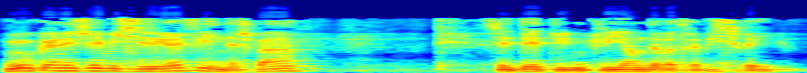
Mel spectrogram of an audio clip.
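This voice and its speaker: An actor playing a methodical, dogged male police lieutenant in a French radio mystery, questioning deliberately with emphatic turns. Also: lowish voice, lively intonation, close to an everyday voice. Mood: probing. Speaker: police investigator. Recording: dull, noisy vintage radio recording.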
